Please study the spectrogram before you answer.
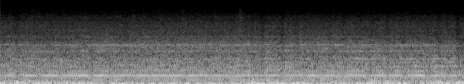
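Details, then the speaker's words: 2018 Alumaweld Stryker 18 boat with a Mercury 60 HP outboard (170 hours) at about 27 mph, trimmed up: strong, steady low drone with an even tone and no misses or knocks; running healthy at speed. "Really getting some speed. 27. I'm going to turn around here."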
